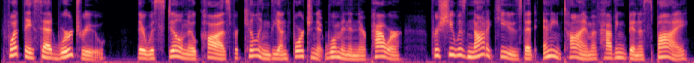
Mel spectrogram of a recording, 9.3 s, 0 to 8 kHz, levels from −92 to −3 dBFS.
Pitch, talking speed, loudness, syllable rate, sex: 175 Hz, 205 wpm, -18 LUFS, 5.6 syllables/s, female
